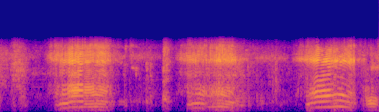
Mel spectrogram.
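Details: Grandma asleep on Christmas after eating a big meal, giving loud, rattling snores on each in-breath, three over about six seconds, with quieter breath sounds between them; snoring.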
